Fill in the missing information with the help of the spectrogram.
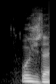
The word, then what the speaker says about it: Oujda: Marrakesh, Agadir en Oujda. Zeg ik dat goed? – Oujda, ja. ja.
